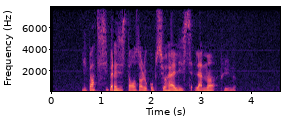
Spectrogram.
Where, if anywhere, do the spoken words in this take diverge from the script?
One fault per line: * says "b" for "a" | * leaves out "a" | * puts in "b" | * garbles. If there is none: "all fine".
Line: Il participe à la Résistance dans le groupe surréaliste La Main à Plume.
* leaves out "la"
* leaves out "à"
